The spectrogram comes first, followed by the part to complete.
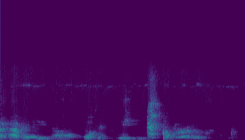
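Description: People talking, the words not clear.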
